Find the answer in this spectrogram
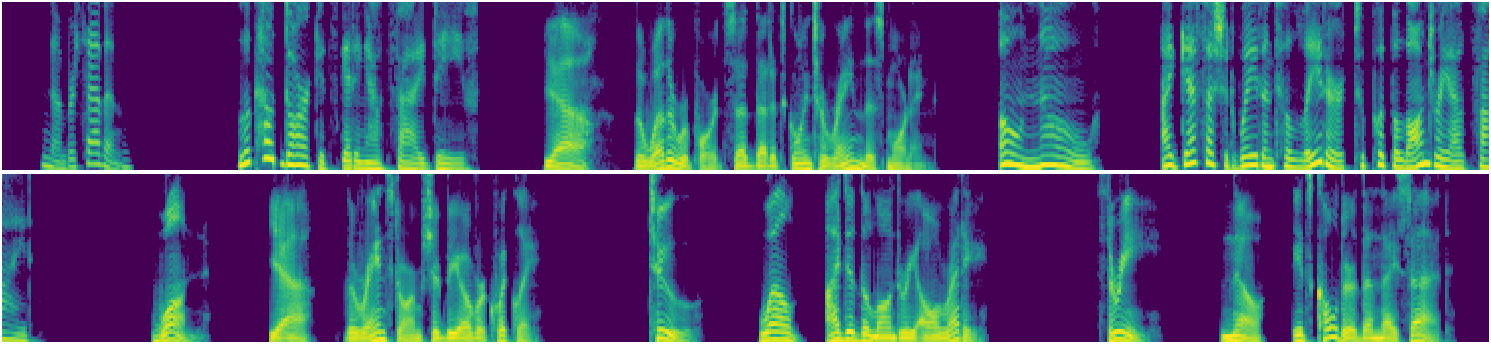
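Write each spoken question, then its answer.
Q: Oh no. I guess I should wait until later to put the laundry outside.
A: 1: Yeah, the rainstorm should be over quickly.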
